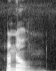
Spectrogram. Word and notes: ranaun: Yawa

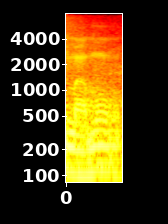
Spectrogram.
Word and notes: mamo: Wamesa

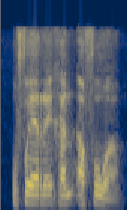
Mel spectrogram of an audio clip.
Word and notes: uvwere gan avua: Raga

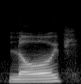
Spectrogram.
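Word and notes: loby: San Lucas Quiaviní Zapotec

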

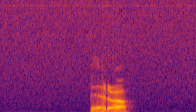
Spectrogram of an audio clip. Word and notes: berɑ: Vafsi

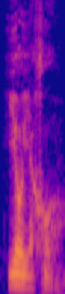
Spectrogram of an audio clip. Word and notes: yo yaxo: apatani

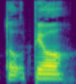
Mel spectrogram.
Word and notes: topyo: Apatani

